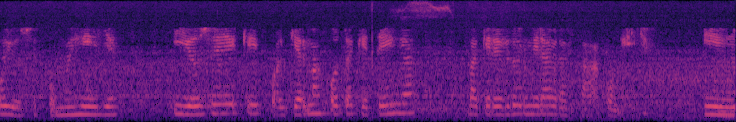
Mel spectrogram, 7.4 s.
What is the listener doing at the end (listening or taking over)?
listening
